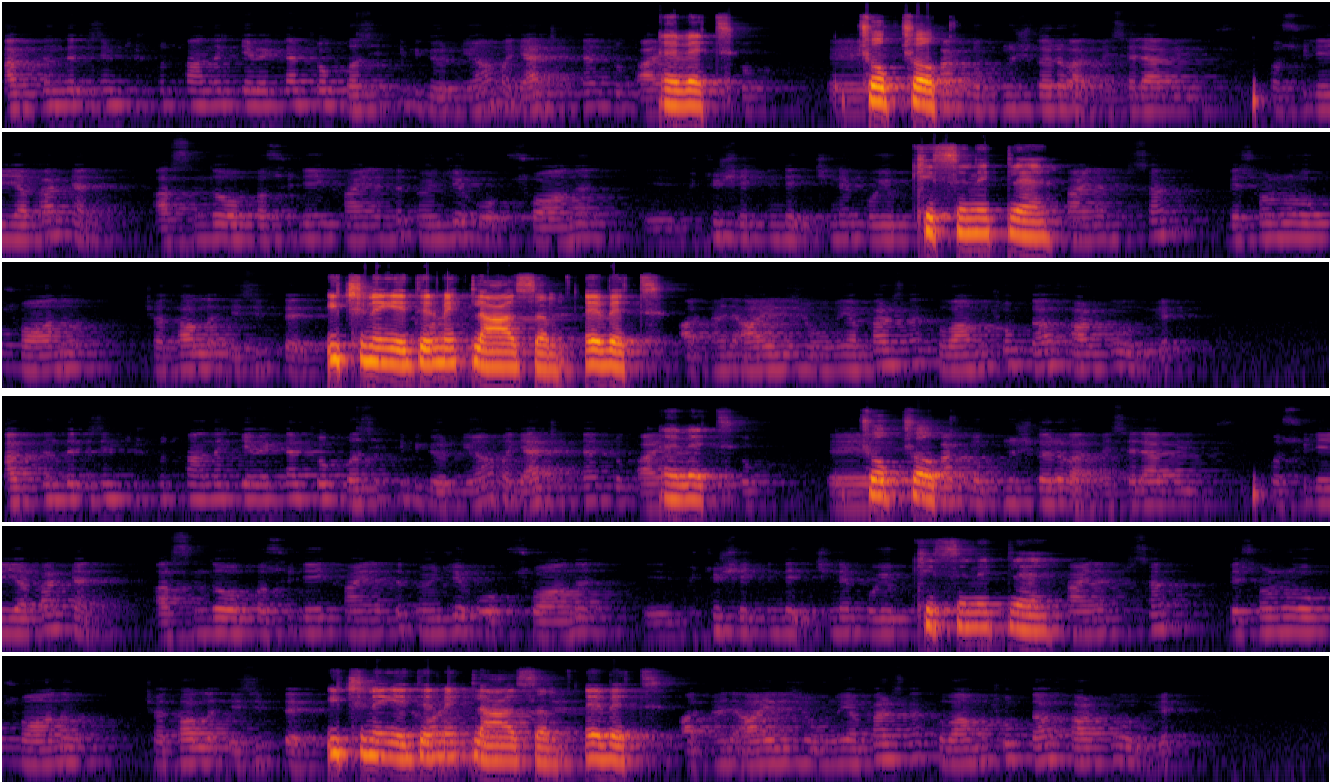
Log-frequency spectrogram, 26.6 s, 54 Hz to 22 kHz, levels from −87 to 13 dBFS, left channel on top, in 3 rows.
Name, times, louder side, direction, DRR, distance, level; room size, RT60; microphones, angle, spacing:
voice 1, 0.0-0.8 1.2-3.6 3.9-4.6 5.5-6.0 6.2-6.4 6.7-8.0 8.5-9.5 9.9-12.8 13.1-14.8 15.3-16.2 16.5-16.7 17.0-18.3 18.7-19.7 20.3-21.5 22.0-25.5, right 1 dB, 20° left, -4 dB, 2.8 m, -45 dB
voice 2, 5.7-6.2 15.0-15.8 19.9-22.1, left 7 dB, 55° left, 16 dB, 0.3 m, -20 dB
16.5 x 8.7 x 3.5 m, 0.86 s
head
